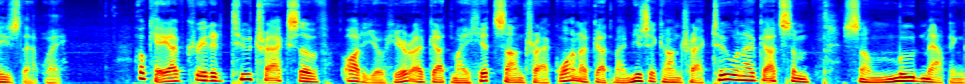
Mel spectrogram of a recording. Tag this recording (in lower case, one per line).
speech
